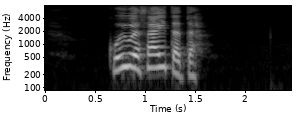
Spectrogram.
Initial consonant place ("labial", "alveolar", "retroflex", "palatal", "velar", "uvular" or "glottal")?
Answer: velar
